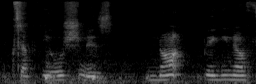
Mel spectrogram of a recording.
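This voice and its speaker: A young girl reading a rhyming picture book aloud in a halting way, stumbling and correcting herself. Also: medium pitch, flat delivery, slight background noise, rough recording. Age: child.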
